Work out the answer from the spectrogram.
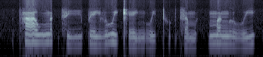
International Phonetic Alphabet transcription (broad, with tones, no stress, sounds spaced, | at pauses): t̪ʰ aː˥ w ŋ ɐ˥ k̚ s iː˨˥ p e˧ j l uː˥ j kʰ e˨ j ŋ uː˨˩ j t̪ʰ ʊ˥ k̚ t͡s ɐ˧ m | m ɐ˥ ŋ l uː˨˥ j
